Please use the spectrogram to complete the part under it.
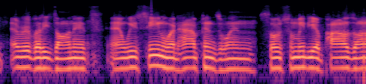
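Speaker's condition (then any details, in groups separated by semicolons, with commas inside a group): Cerebral palsy; from birth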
